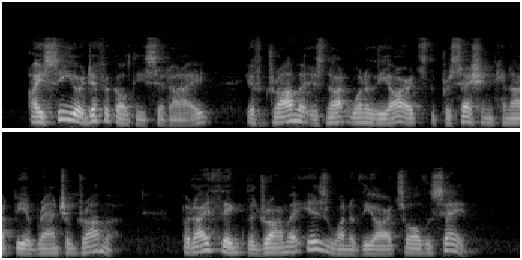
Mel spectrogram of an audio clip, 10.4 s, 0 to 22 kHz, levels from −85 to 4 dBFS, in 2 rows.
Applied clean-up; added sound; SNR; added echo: none; none; none; none.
